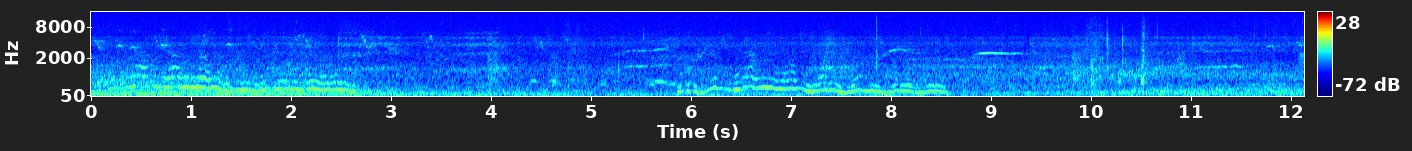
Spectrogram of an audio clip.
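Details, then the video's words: Cat making a funny noise: low, wavering, harmonic yowls that rise and fall in quick wobbling loops, loudest in the second half, over a steady hiss of background noise with a few faint higher squeaks. "Funny Cat Noise"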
